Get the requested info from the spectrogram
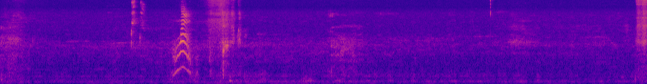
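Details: Young female house cat, just one year old, playful and seeking affection: a single brief rising-then-falling meow early on, followed by a long quiet stretch with faint clicks and rustles.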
